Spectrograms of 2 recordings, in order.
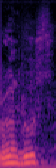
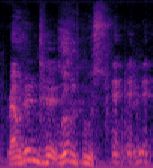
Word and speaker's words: Roondhoose: Roondhoose. Roondhoose.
